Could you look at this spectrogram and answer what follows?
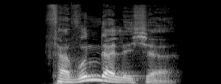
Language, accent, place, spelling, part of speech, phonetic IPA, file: German, Germany, Berlin, verwunderliche, adjective, [fɛɐ̯ˈvʊndɐlɪçə], De-verwunderliche.ogg
- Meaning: inflection of verwunderlich: 1. strong/mixed nominative/accusative feminine singular 2. strong nominative/accusative plural 3. weak nominative all-gender singular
